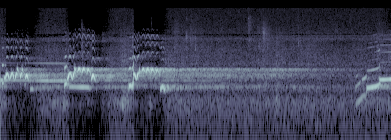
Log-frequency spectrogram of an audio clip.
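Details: Common loon calling at night: three quick wavering tremolo bursts, then a long steady wailing note that holds for about two seconds and fades, followed by a rising note near the end; quiet background.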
